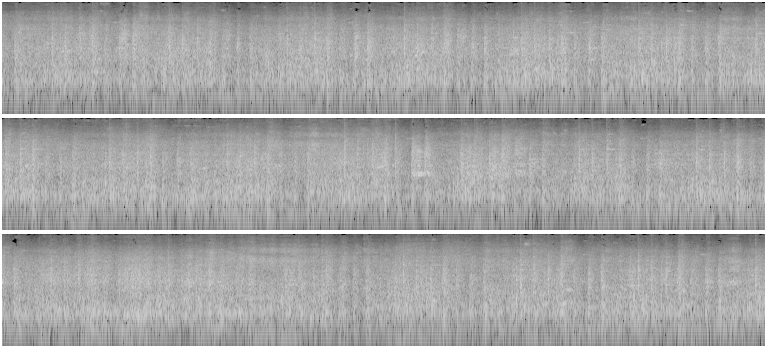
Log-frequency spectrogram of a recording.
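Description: Loaded coal hopper cars of a freight train rumbling past, a steady clatter of steel wheels on the rails that carries on without a break.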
